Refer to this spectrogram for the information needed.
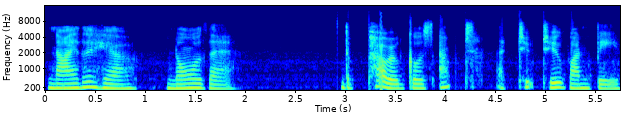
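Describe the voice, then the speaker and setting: A soft-spoken woman talks at a very slow pace with a medium pitch, fairly even intonation and a somewhat breathy quality, in a dry, close sound with no echo. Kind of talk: audiobook reading.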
